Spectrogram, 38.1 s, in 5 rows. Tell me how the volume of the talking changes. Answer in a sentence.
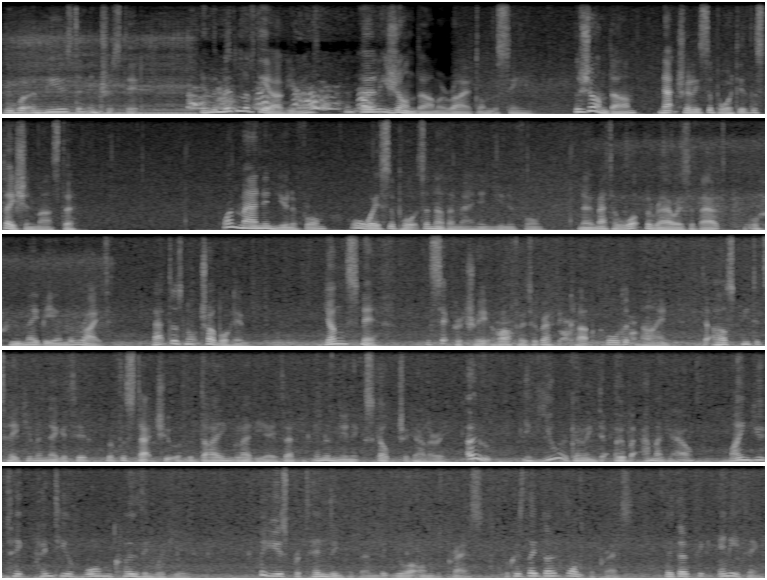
The loudness of the talking stays about the same.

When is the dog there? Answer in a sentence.
The dog can be heard from 1.9 to 3.8 s and from 20.1 to 21.8 s.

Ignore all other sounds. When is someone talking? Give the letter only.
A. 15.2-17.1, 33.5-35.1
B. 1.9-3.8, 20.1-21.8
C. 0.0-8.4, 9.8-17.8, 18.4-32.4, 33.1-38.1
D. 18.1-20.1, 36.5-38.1
C.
